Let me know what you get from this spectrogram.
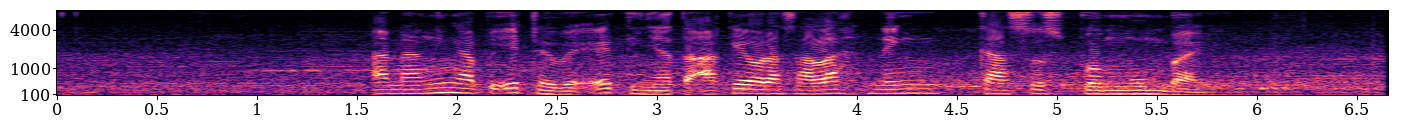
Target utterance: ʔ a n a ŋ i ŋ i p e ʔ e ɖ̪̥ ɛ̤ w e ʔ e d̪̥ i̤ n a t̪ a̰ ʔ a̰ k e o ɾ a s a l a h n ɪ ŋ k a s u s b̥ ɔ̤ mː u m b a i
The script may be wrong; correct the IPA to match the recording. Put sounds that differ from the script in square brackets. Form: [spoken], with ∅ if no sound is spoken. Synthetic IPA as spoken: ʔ a n a ŋ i ŋ [a] p [i] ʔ e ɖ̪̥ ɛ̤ w e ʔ e d̪̥ i̤ [ɲ] a t̪ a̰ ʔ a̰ k e o ɾ a s a l a h n ɪ ŋ k a s [ʊ] s b̥ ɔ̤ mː u m b a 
